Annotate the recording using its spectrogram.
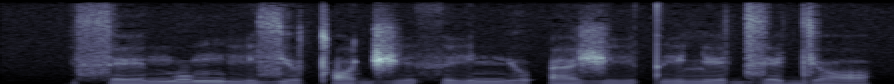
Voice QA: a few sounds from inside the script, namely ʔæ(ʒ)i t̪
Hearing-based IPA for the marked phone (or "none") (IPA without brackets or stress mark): ʒ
